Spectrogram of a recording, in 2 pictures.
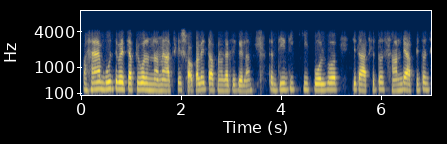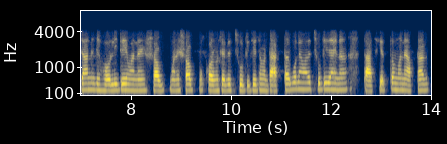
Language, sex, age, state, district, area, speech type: Bengali, male, 45-60, West Bengal, Darjeeling, urban, conversation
